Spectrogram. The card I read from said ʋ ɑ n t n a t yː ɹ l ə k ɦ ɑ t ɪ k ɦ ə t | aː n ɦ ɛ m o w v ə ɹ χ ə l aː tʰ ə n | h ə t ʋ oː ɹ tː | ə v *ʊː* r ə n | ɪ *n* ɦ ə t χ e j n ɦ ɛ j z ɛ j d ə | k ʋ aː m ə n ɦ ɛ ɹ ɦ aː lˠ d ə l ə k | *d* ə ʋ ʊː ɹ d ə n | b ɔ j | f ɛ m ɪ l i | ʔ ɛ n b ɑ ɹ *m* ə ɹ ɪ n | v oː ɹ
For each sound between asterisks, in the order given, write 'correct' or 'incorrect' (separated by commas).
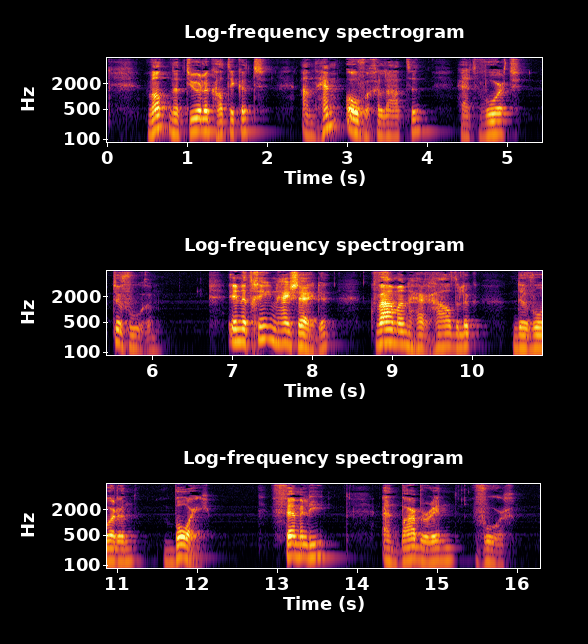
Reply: incorrect, correct, correct, incorrect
